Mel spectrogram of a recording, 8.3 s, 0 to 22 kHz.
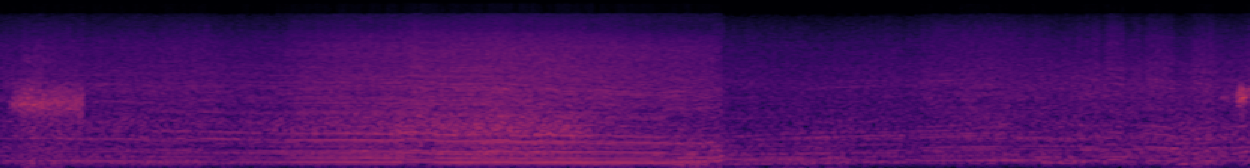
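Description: Scott McLaughlin's V8 Supercar roars through a qualifying hot lap at Sonoma. The engine drone holds loud and steady, with pitch sweeps as it revs and shifts, then eases off and builds again.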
